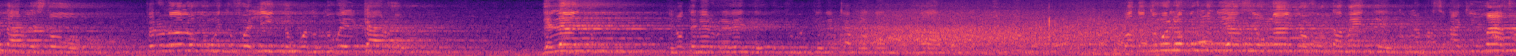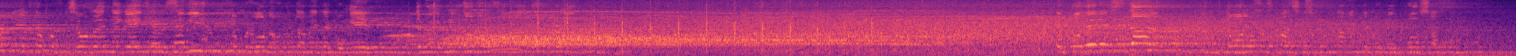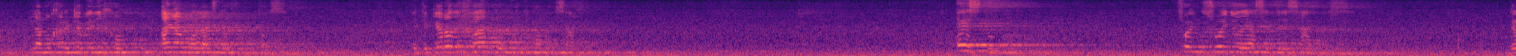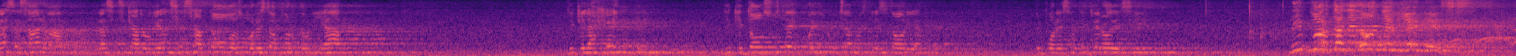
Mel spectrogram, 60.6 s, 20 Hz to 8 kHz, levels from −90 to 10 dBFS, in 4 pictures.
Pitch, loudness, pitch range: 250 Hz, -22 LUFS, 230-285 Hz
